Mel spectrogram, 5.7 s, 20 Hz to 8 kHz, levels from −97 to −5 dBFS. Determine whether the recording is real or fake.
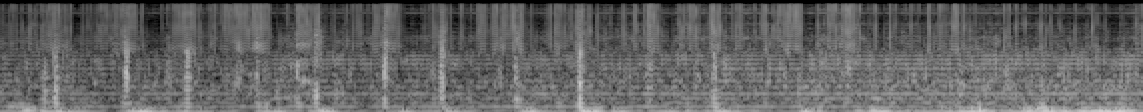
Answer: fake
